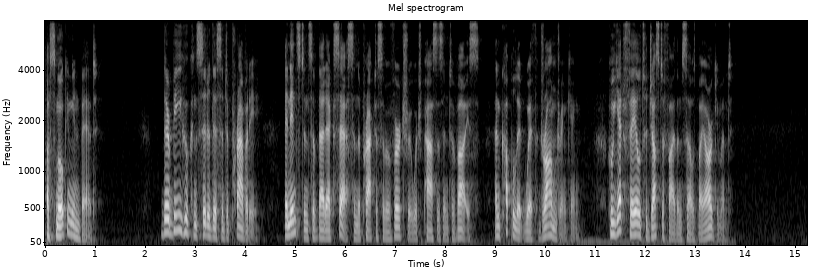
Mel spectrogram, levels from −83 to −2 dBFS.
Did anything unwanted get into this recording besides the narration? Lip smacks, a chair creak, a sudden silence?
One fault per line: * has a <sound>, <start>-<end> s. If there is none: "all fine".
all fine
